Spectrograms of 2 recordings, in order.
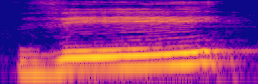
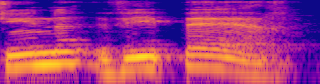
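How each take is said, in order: First: "Vipère" very drawn out, vi, pè, re with long pauses; split into syllables. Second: Said in the usual way. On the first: Shown as a demonstration. Teacher sounding out for learners, "Vipère" in three long separate syllables. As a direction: stretch each syllable of "Vipère" on its own. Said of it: "se compose de trois syllabes". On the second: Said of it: "On va découper les mots en syllabes".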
